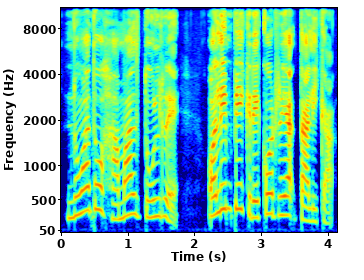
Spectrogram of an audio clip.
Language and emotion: Santali, neutral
